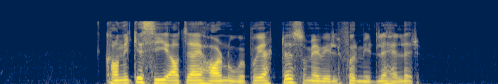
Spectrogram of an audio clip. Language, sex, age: Norwegian, male, 39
